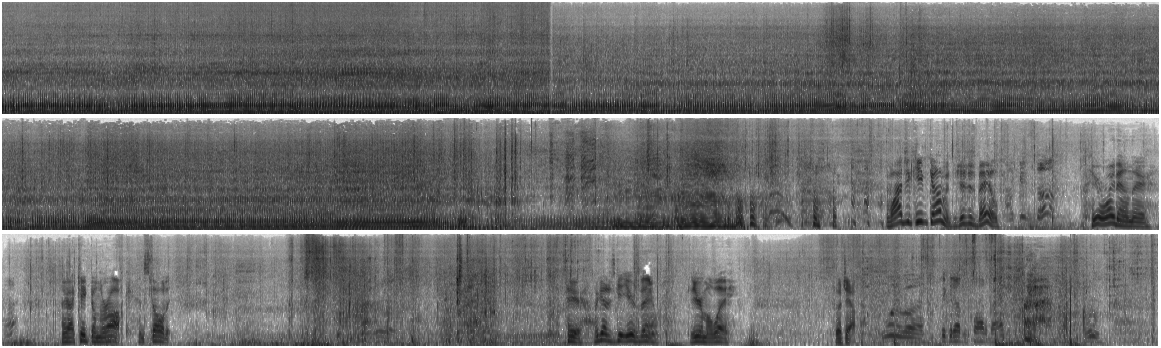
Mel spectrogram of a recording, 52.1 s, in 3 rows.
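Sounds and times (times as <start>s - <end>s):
motorcycle engine under load: 0.0s - 29.8s.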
